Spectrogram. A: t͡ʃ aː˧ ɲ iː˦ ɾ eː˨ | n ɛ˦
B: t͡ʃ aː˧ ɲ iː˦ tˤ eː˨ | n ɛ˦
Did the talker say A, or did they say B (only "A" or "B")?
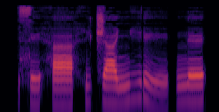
A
